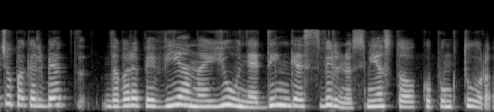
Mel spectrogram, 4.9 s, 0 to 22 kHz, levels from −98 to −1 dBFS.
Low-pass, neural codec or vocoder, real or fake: 7.2 kHz; none; real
